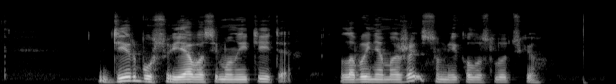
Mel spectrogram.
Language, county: Lithuanian, Panevėžys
